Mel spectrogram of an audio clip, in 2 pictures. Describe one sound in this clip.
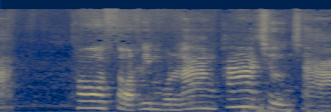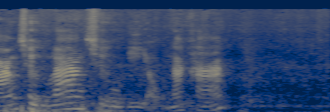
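A middle-aged woman speaks calmly, close to the microphone.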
